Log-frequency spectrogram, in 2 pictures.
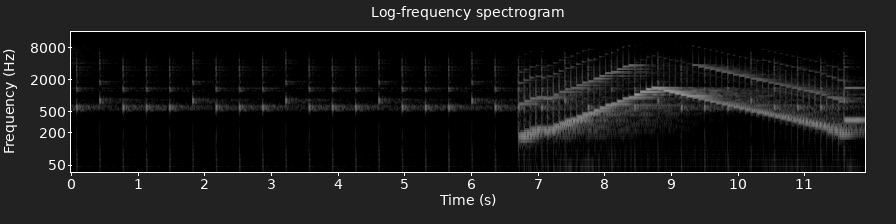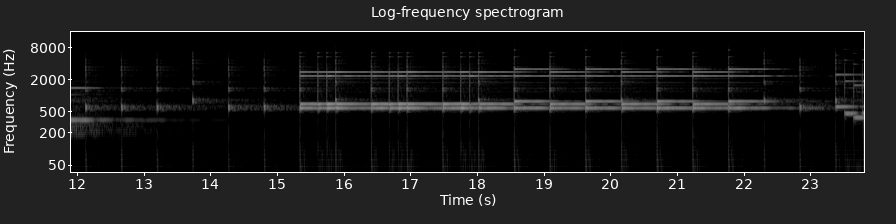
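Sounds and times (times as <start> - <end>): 
vibraphone: 6.7 - 13.2, 15.4 - 23.8.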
